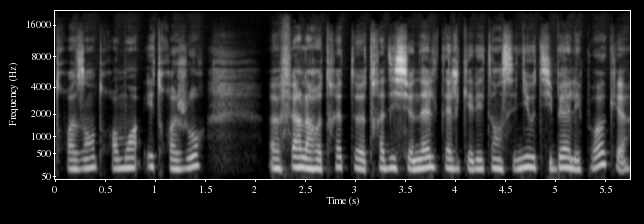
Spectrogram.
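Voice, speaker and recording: On a very clean recording with a silent background and a dry, close sound without echo, a woman with a dark, mellow tone speaks at medium pitch, with fairly even intonation, at a moderate pace. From France. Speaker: Buddhist lama and author. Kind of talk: radio interview.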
